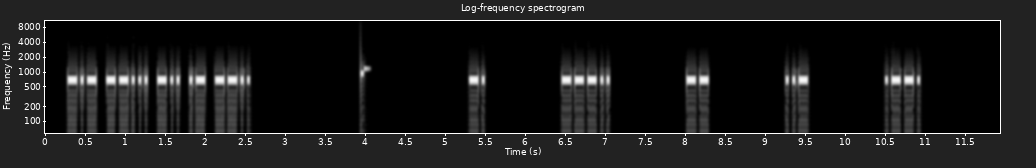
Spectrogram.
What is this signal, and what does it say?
Morse code, heard as a keyed tone, about 31 wpm, spaced as for 13 wpm, 700 Hz. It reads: K7DAZ N8MUP
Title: USA Call Signs - 5 Characters - 8x Character Spacing - 30wpm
